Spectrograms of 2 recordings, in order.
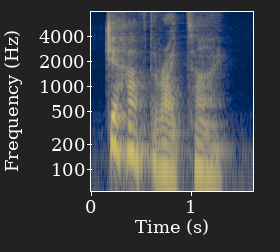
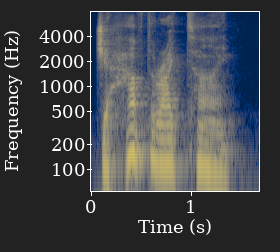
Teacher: The other option we have with the do and the you is to combine them and change them into a j sound.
